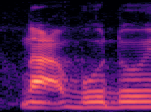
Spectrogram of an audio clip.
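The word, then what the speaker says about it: نَعْبُدُ: di sini yang pertama cara baca Jangan sampai salah ya nabudu ini pendek ia kadang banyak yang lupa kadang sampai ke Imam di salat pun iyaka nabudu wa iyaka nastain dipanjangi dua-duanya nabudunya dipanjangi nastainnya dipanjangi maaf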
